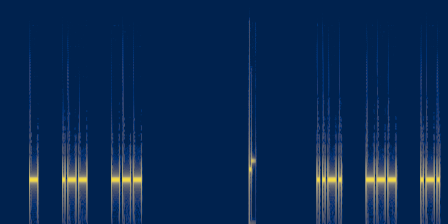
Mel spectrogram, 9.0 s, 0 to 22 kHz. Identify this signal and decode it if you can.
Morse code, heard as a keyed tone, about 22 wpm, spaced as for 12 wpm, 700 Hz. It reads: TWO FOR
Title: 3x Character Spacing - Top 100 Words - 22wpm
